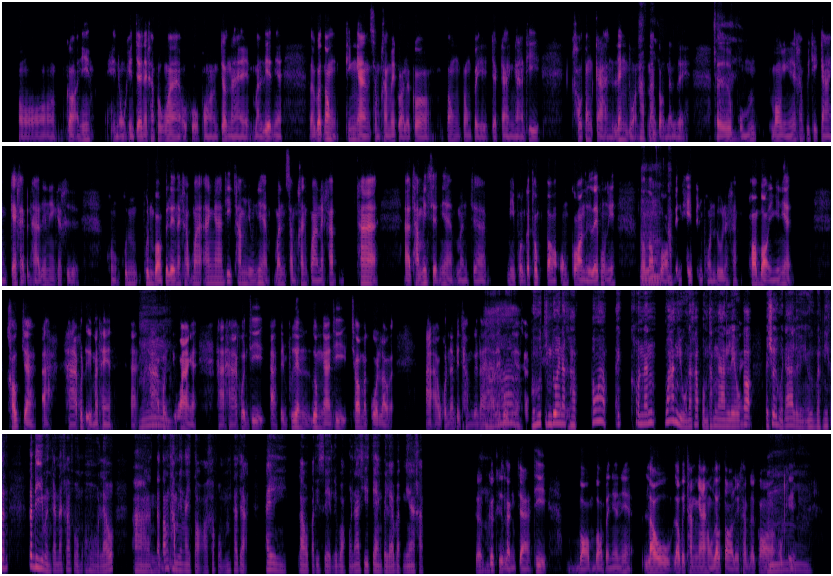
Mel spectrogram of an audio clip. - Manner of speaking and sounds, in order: other background noise; "แล้ว" said as "แน้ว"
- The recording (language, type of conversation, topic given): Thai, advice, จะทำอย่างไรให้มีสมาธิกับงานสร้างสรรค์เมื่อถูกรบกวนบ่อยๆ?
